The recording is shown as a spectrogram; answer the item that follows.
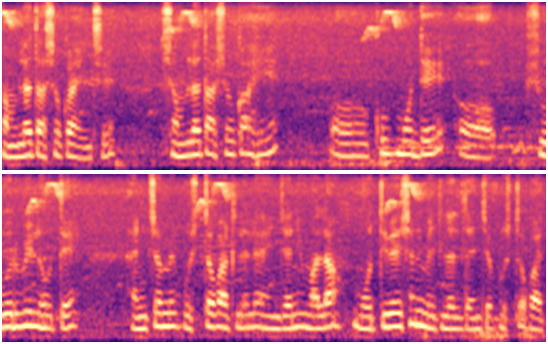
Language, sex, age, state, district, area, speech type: Marathi, male, 18-30, Maharashtra, Thane, urban, spontaneous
